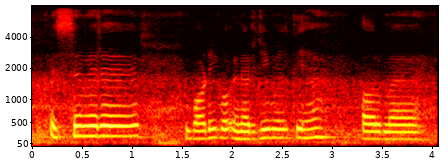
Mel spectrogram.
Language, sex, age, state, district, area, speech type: Urdu, male, 18-30, Bihar, Gaya, urban, spontaneous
